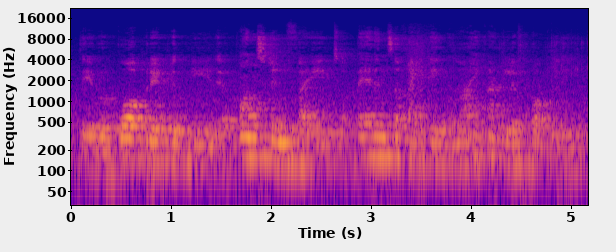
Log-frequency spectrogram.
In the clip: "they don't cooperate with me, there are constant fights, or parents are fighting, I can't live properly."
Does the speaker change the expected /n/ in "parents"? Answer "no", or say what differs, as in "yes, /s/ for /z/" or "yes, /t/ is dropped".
no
